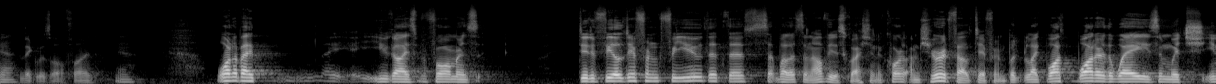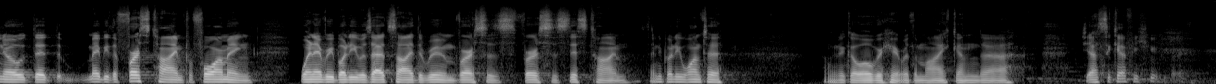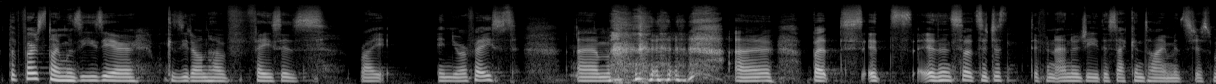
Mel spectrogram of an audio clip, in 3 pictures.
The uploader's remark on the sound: Amplify live at New Music Dublin. The second of two live recordings for New Music Dublin 2022. Live performance of his multisensory piece.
